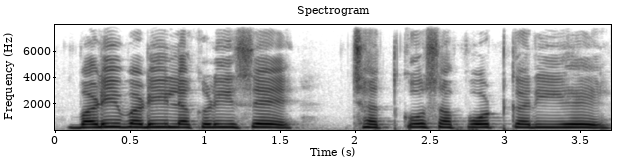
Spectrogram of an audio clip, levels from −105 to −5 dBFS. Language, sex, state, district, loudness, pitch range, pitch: Hindi, female, Madhya Pradesh, Bhopal, -13 LUFS, 230-245 Hz, 235 Hz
